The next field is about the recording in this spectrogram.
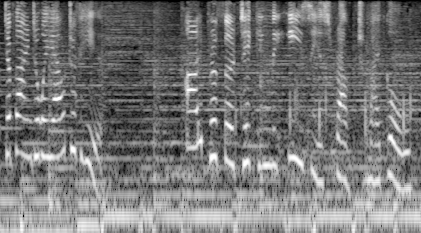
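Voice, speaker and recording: An actress voicing a small, whimsical creature in a video game, prim and scolding, in singsong rhyme. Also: female voice, extremely high pitch, very animated, normal speed, over loud music. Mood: prim, bossy. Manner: prim, bossy, singsong rhyming. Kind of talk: video game cutscene acting.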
